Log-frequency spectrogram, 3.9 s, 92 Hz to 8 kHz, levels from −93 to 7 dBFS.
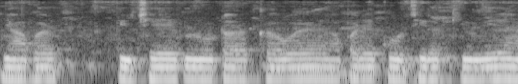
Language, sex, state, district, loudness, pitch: Hindi, male, Uttar Pradesh, Shamli, -14 LUFS, 115 Hz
